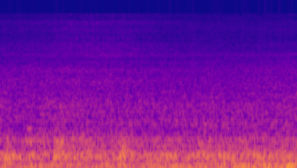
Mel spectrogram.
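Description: Double-deck RER C commuter train moving past along a station platform: a steady rumble of wheels on rails with a low humming tone over it, growing a little louder near the end.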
